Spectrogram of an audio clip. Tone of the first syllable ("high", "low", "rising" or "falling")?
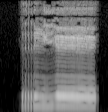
high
